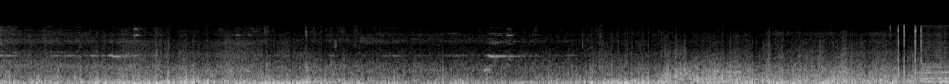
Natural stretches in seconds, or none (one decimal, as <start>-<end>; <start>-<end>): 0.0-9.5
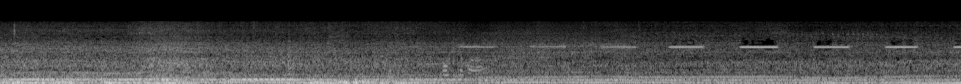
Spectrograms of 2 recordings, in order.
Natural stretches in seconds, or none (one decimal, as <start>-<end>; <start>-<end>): 0.0-4.3; 6.4-9.6

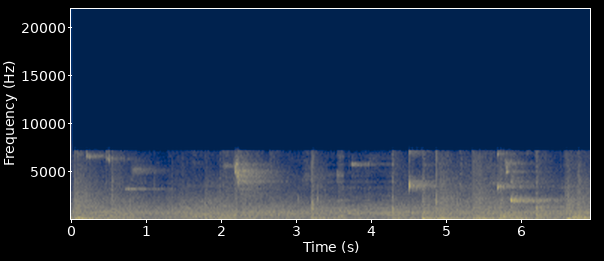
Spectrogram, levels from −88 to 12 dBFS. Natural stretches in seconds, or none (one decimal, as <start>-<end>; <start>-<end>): 0.0-3.4; 4.3-6.9

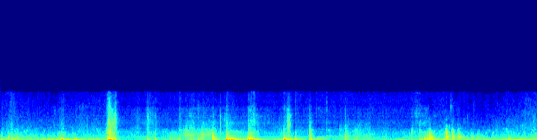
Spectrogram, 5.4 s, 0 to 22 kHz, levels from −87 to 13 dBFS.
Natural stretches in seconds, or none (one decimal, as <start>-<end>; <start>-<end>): 0.0-1.1; 4.3-5.4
